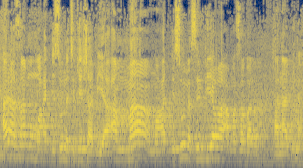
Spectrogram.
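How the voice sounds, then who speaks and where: A man's voice: a little high, brisk. A Nigerian Hausa man, an Islamic scholar, teaching a religious text in a didactic way, reading and explaining and putting questions to his listeners. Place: large echoing mosque interior. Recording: echoey hall, distant reverb, clear background noise.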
